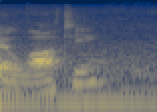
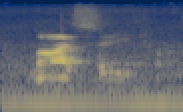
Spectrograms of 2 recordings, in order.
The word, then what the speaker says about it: Lassi: I'm definitely going to order a mango lassi as our special drink, which... By the way, sorry, did you just say Lottie? – Lassi. – Oh, Lassi.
